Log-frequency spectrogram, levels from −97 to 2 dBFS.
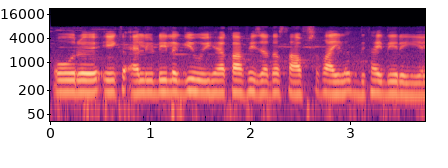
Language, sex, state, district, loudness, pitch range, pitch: Hindi, female, Haryana, Jhajjar, -16 LUFS, 165-175 Hz, 175 Hz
